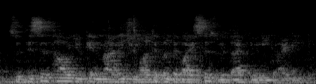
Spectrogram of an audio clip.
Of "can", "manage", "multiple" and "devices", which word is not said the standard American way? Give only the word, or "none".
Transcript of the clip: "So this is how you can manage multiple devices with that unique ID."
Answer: none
